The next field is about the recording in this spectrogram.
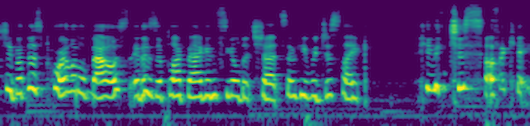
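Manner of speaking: tearful high crying voice. Speaker recounting a sad family story, crying, in tears. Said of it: "I'm like actually in tears".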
